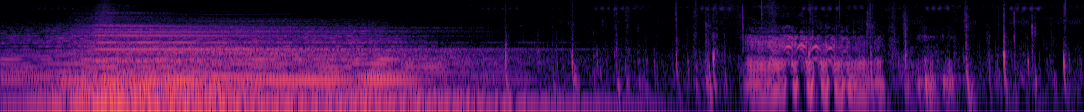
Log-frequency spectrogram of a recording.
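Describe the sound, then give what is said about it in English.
A horse whinnies loudly and long at the start, then hooves clip-clop at a steady trot, with sharp hoof strikes continuing until the end. “Return their horses and give them what aid you feel is right.”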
